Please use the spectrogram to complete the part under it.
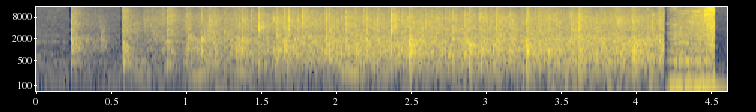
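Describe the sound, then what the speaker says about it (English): Applause following Trudeau's speech, a modest round of clapping from an audience that starts in scattered bursts, settles into steady mid-level clapping and then breaks off abruptly. "That's probably not the level of applause that Trudeau was hoping for there."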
